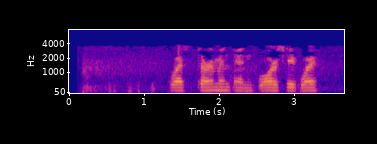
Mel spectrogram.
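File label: Police Patrol (Dispatch)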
